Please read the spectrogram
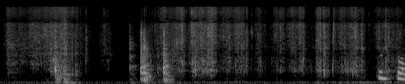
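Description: Blue plastic poly mailer bag crinkling as it is picked up and handled, in irregular bursts with a short pause about a second in.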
